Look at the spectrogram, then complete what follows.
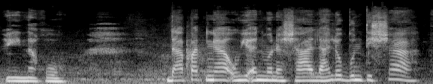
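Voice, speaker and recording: An actress with a Filipino accent playing a friendly, sympathetic office worker in a conversational radio drama. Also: female voice, lowish voice, unhurried, lightly acted. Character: friendly single office woman, sympathetic listener.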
